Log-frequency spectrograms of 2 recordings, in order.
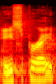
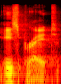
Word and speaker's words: Aseprite: to pay that though aseprite a Sprite I think is how you pronounce it uh if you remember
